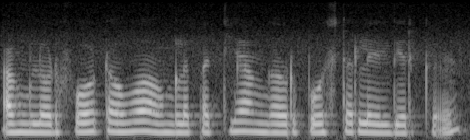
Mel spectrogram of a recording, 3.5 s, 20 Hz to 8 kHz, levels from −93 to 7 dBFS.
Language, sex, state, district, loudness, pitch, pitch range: Tamil, female, Tamil Nadu, Nilgiris, -21 LUFS, 190 Hz, 185-205 Hz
